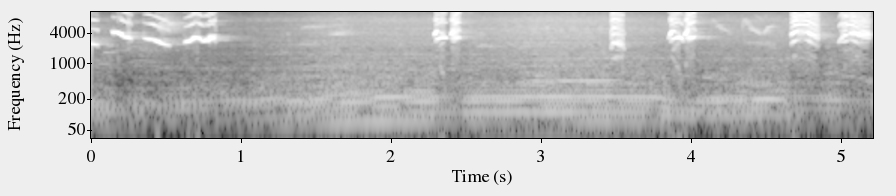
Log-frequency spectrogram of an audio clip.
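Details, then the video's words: Oriental magpie-robin, a kacer used to get idle birds singing: brief twisting whistles at the start, then widely spaced harsh chips and rasps over steady low background rumble. "KICAU KACER GACOR‼️ cocok untuk ngetrek kacer malas bunyi || ga tunggu lama langsung ikut gacor."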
